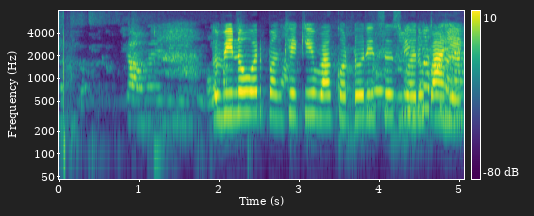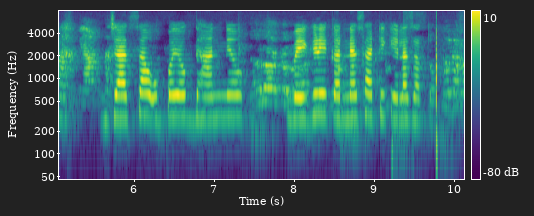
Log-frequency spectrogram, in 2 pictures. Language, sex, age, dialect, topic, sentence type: Marathi, female, 18-24, Northern Konkan, agriculture, statement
